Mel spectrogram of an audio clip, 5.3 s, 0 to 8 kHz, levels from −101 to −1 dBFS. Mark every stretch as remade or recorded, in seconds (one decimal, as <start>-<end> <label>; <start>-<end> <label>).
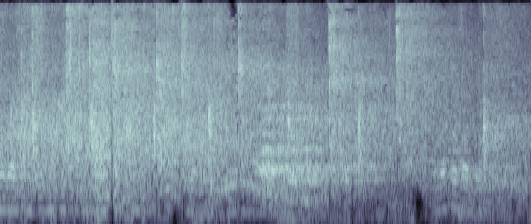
0.0-1.6 remade; 1.6-2.5 recorded; 2.5-5.3 remade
